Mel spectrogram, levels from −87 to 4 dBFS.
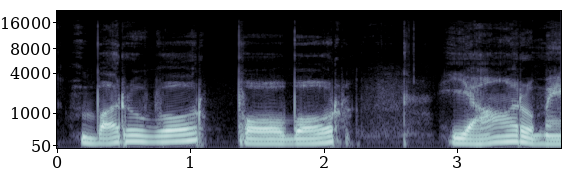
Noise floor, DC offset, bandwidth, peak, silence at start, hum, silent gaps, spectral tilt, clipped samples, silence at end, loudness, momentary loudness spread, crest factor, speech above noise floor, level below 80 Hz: -41 dBFS; under 0.1%; 10.5 kHz; 0 dBFS; 0.2 s; none; none; -9.5 dB/octave; under 0.1%; 0 s; -15 LUFS; 5 LU; 14 dB; 27 dB; -42 dBFS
